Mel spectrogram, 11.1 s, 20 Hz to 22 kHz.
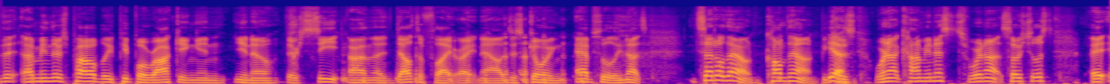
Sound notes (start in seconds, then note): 3.2 chuckling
